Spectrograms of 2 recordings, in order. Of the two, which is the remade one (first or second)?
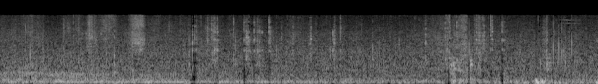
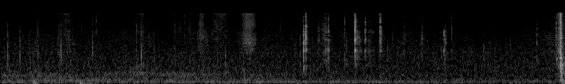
second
